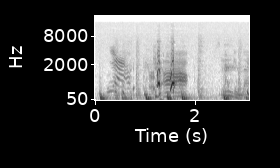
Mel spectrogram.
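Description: A cat meows several times in drawn-out, wavering cries, loud and close, while deep thumping pulses repeat beneath at a steady rhythm.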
